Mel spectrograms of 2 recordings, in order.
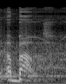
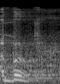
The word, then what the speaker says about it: about: I speak English and French, not American, and I pronounce it about, not a boot.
